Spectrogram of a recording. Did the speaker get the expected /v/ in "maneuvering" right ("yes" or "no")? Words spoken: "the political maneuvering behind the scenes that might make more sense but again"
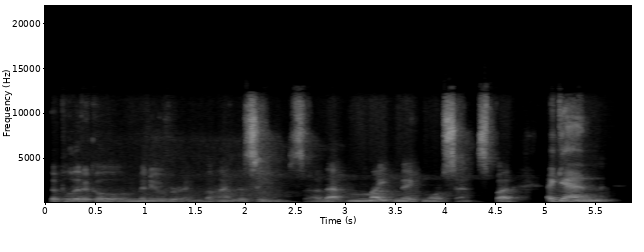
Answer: yes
